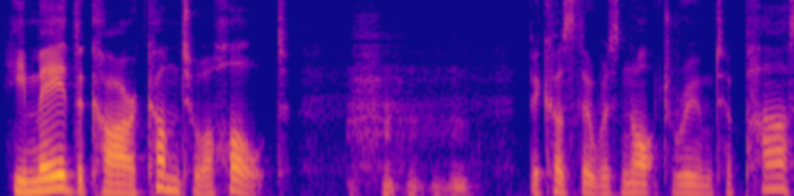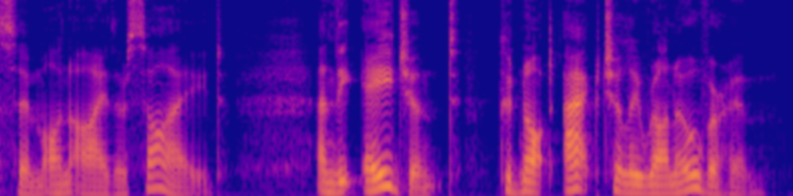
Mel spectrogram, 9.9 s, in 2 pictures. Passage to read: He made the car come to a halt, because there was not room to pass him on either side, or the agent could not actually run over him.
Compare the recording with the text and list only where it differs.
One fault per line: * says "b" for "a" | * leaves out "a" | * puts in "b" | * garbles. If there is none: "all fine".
* says "and" for "or"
